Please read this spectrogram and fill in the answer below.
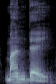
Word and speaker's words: Monday: So you combine the two sounds or these two different syllables in pronunciation and you get Monday, Monday, Monday.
